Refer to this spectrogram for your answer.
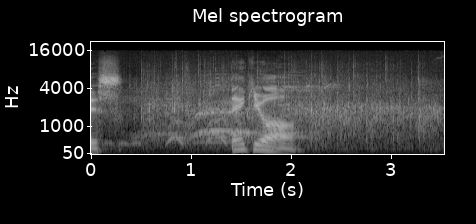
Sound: audience applauding

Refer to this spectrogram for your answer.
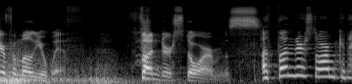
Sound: thunder rumbles

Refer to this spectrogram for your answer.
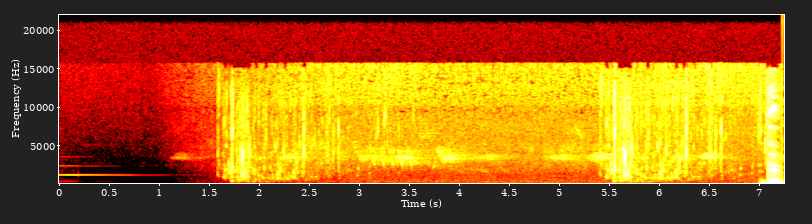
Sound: water lapping and birds chirping

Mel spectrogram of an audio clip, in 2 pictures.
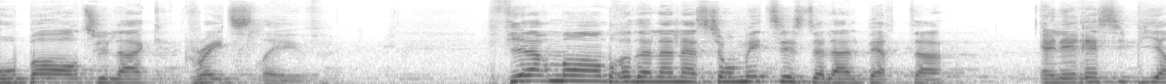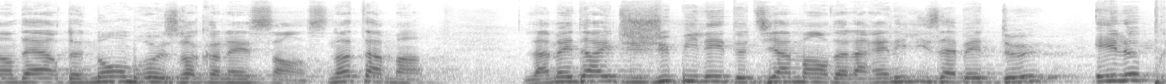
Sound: speaking Indigenous LANGUAGE; speaking French

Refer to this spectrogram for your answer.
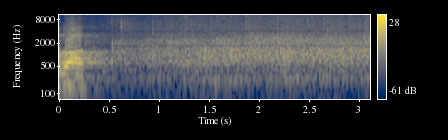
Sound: applause

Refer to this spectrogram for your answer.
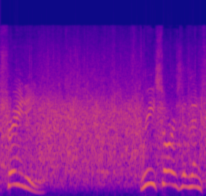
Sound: crowd applauding

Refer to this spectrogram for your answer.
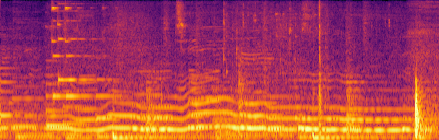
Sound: hum

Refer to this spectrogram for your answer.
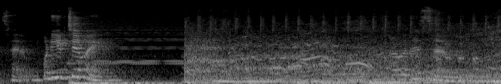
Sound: people screaming

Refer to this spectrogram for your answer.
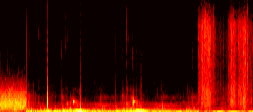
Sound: under water sounds

